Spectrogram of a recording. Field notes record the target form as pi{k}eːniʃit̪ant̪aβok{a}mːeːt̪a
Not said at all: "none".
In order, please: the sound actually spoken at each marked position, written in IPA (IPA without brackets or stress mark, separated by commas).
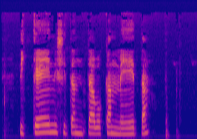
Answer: k, a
